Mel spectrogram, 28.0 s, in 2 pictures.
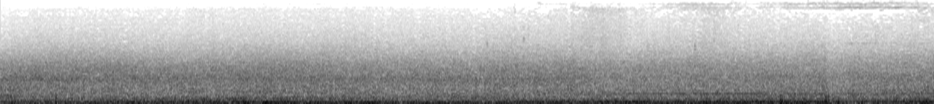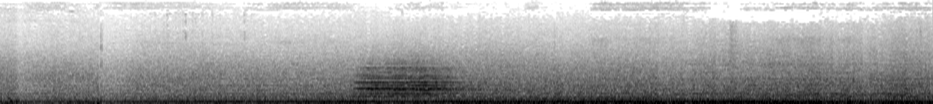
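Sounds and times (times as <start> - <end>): train rumbling: 0.0 - 28.0
train horn blowing: 19.2 - 21.3.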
